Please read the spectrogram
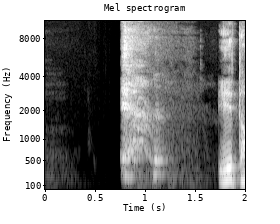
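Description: A man's short throat-clearing cough about a second in, after a brief silence, followed by the start of speech near the end.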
